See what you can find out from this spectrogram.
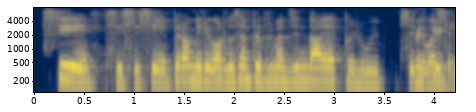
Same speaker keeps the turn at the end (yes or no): no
